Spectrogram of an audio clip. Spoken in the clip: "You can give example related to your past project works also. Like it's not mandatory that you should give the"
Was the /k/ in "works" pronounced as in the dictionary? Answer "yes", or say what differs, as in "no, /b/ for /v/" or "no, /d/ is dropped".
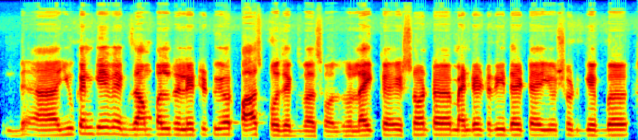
no, /k/ is dropped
